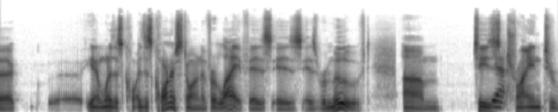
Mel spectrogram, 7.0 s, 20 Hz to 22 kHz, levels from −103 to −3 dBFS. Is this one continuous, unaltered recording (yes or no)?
no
